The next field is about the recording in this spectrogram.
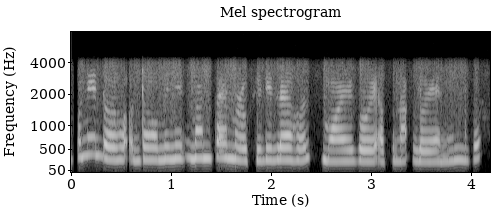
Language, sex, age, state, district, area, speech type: Assamese, female, 18-30, Assam, Darrang, rural, conversation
